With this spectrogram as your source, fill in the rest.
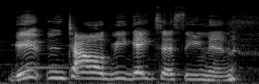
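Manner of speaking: put-on over-the-top Texan accent in German. Imitating Texans speaking German in a German class, exaggerated Texan accent. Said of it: "their accent, and I exaggerate, was sort of like".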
